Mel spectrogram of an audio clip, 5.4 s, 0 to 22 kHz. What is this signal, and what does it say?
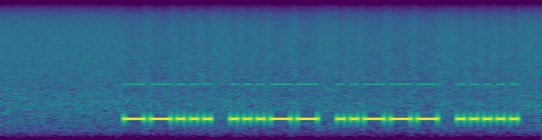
Morse code, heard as a keyed tone, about 18 wpm, 610 Hz. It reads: 7325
